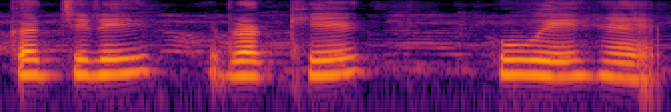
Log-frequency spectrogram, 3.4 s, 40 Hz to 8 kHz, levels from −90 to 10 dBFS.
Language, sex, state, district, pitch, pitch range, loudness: Hindi, female, Bihar, Patna, 230 Hz, 220-235 Hz, -19 LUFS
